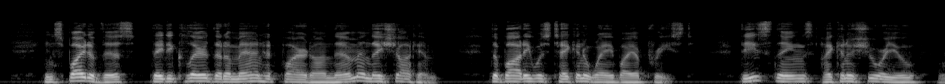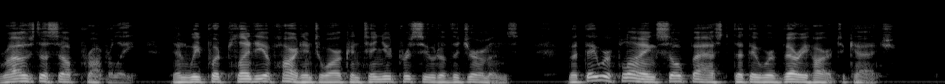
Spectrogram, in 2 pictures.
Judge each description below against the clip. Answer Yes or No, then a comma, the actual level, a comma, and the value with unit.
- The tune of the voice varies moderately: Yes, average, 4.5 semitones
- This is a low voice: Yes, low, 120 Hz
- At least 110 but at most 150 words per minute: No, average, 195 wpm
